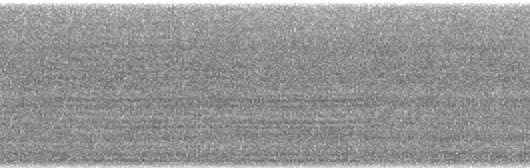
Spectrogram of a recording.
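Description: A hair dryer dries a Dollar General wreath being made over, a loud, even, unbroken blowing roar held close throughout.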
